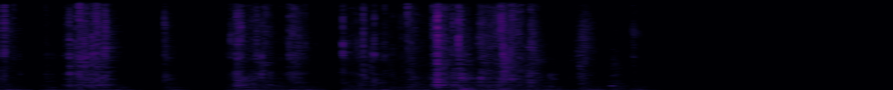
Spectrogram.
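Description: Foil wrapper of a Panini Prizm Premier League hobby pack crinkling in a run of short rustling bursts as the pack is torn open and the cards slid out. It stops about three seconds in.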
